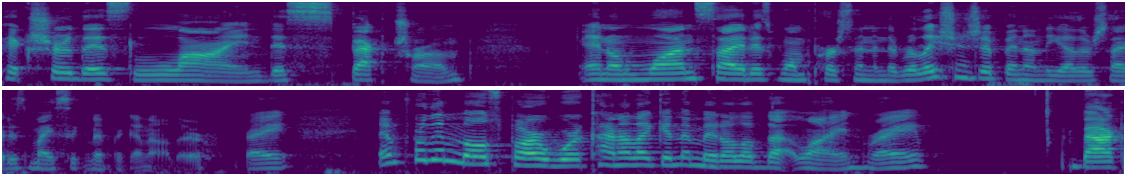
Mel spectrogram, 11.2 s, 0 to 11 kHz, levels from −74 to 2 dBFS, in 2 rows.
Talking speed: 225 wpm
